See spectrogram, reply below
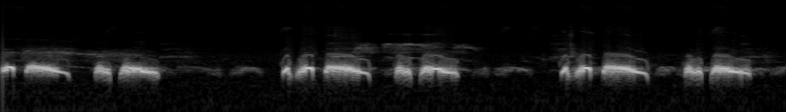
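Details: Spotted dove lure calls meant to draw in wild doves, a female's coo recording used as a decoy: low cooing phrases of two short notes and a long falling coo, repeated in three groups separated by pauses, no other sounds.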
